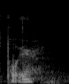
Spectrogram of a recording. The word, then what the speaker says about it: Poirier: your name for the record please puer will you spell that p o i r i e r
